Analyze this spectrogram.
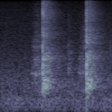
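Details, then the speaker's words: Man with Tourette syndrome describing an itch-like sensation around his teeth relieved by ticking: two sharp mouth clicks in quick succession, a simple vocal tic. "that I can get rid of it is by ticking and that's really me scratching so when you see see me go or I say a word that's actually me scratching my itch"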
